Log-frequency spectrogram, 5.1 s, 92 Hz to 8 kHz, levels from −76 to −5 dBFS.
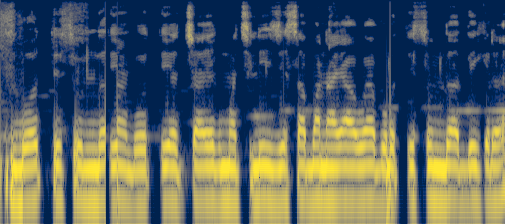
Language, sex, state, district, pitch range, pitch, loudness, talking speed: Hindi, male, Jharkhand, Sahebganj, 140-145 Hz, 145 Hz, -12 LUFS, 225 wpm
